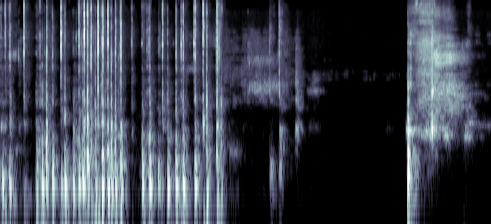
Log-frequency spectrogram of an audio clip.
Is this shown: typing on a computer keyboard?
yes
